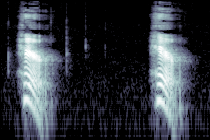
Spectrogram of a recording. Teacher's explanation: starts just on the sound air with the vocalization air air hair does not start on the vocalization it has a voiceless sound first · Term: h sound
